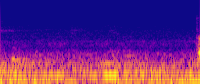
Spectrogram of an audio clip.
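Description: Steady low rumble of room background noise, with no speech.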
